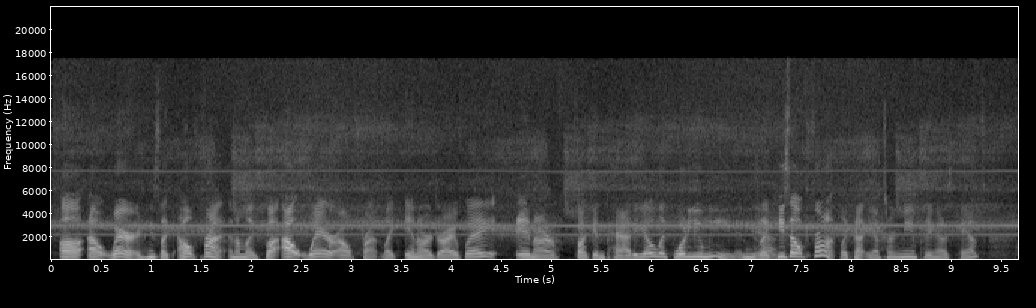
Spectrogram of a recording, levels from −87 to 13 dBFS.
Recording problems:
high-pitched whine; noticeable; throughout; 3 kHz, 15 dB below the speech
hiss; noticeable; throughout; 15 dB below the speech

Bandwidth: 17.5 kHz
